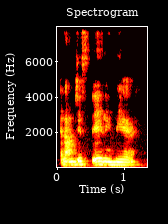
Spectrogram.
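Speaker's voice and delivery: usual speaking voice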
